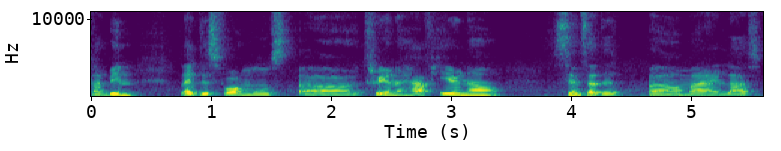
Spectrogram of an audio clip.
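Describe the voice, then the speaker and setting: The speaker talks at a moderate pace with a French accent. The intonation is monotone and flat. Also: woman. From Montreal, Quebec. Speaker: natural hair vlogger. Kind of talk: video rant. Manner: halting, many fillers.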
